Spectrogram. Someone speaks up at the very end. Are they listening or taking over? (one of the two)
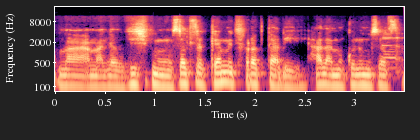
taking over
